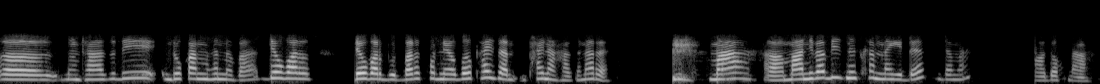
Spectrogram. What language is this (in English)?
Bodo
